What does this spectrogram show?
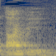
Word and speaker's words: NAVI: 근데 어쨌든 발음상으로는 그냥 나비, 윤도현의 나는 나비 같은 거 이렇게 제가 그 노래 좋아하는데 그렇게 하고요.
